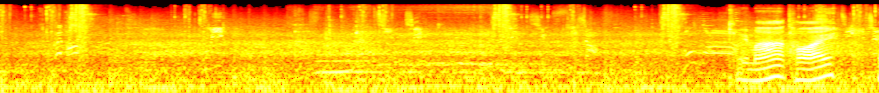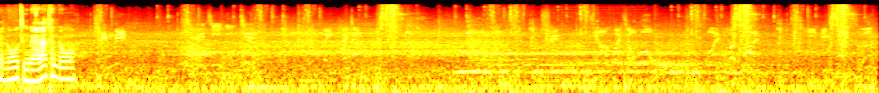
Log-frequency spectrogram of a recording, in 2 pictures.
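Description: Weapons clash and clang in a large, noisy battle.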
